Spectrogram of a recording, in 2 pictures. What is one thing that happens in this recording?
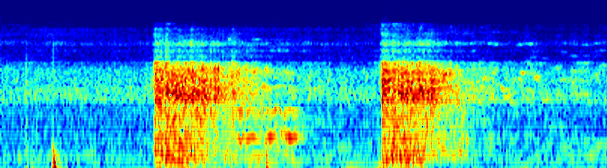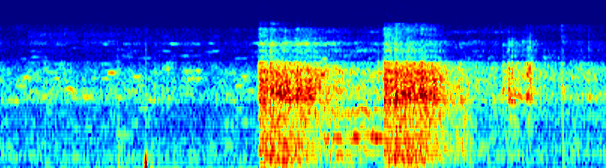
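A pistol fires single loud shots.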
